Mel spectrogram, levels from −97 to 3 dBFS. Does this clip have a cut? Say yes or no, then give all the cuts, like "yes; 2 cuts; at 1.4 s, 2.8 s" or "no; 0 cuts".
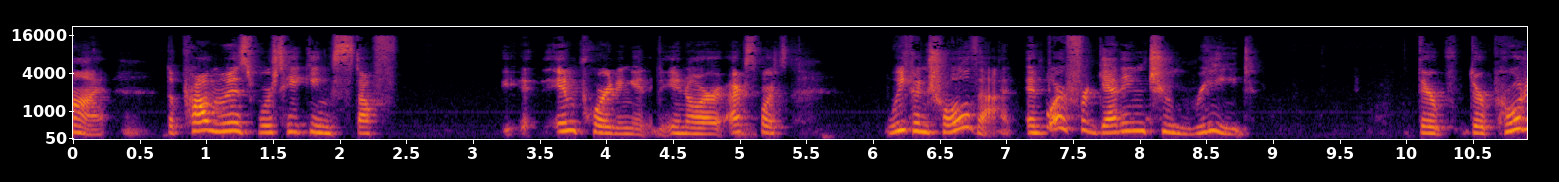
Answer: yes; 4 cuts; at 1.5 s, 4.3 s, 6.3 s, 7.3 s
